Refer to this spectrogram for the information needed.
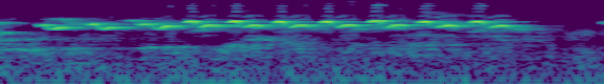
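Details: Tame caged Chinese hwamei, a big bird that sings constantly, pours out a fast, rich warble of rolling whistled notes, pulsing several times a second.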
